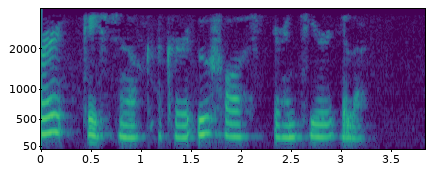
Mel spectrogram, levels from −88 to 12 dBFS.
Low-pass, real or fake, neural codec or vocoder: 3.6 kHz; real; none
